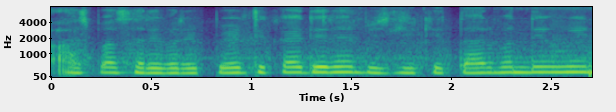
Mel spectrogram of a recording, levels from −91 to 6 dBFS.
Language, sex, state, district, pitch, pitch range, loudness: Hindi, female, Maharashtra, Aurangabad, 210 Hz, 200-220 Hz, -16 LUFS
